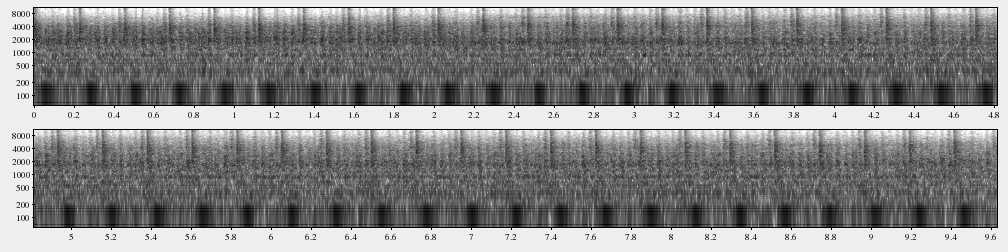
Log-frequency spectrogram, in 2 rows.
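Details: Scania 124 diesel engine: steady, sharp knock at about one and a half per second over a rough idle, a clear mechanical knock of unknown origin.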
